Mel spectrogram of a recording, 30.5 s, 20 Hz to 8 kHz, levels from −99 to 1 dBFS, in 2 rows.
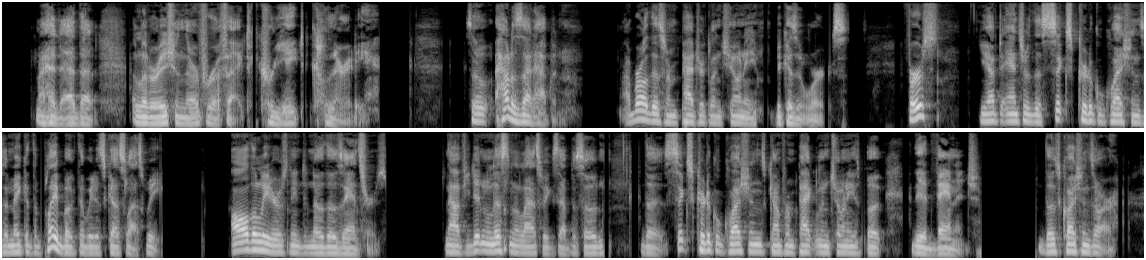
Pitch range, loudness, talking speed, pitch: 100-125 Hz, -24 LUFS, 150 wpm, 110 Hz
